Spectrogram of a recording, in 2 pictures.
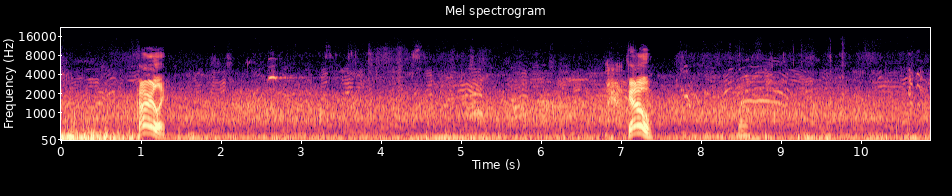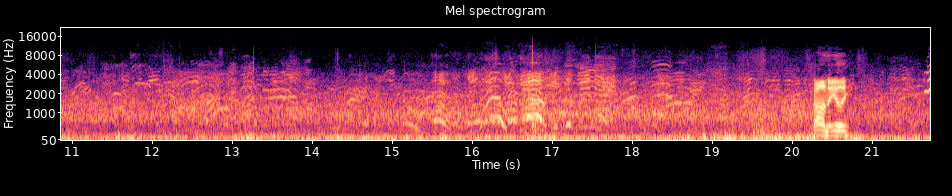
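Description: Adult spectators, men and women, cheer and shout loudly now and then.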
